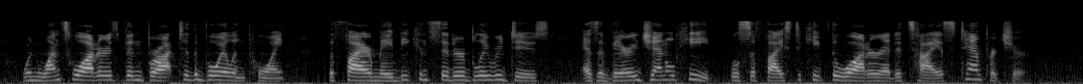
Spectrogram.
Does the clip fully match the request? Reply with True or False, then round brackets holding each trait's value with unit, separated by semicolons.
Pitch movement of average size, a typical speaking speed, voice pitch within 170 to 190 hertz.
True (3.6 semitones; 170 wpm; 185 Hz)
